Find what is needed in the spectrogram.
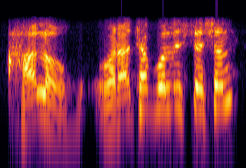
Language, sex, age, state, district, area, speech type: Gujarati, male, 45-60, Gujarat, Surat, urban, conversation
